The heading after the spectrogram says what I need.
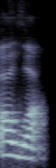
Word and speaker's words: au revoir: See, it is written like RAVOIR, uh, but because the R sound is so different in French, it's pronounced as au uvoa. or wa. Okay. Yeah, so when you say it very close together, when you hear French people saying it almost sounds like au revoir.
